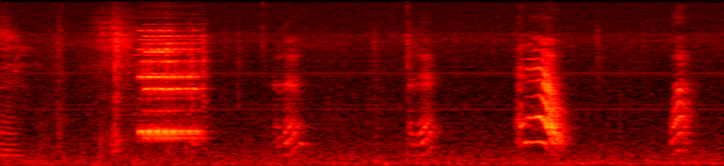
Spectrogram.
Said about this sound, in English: Did you know, that phone has non-stop rung. Getting on my nerves.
